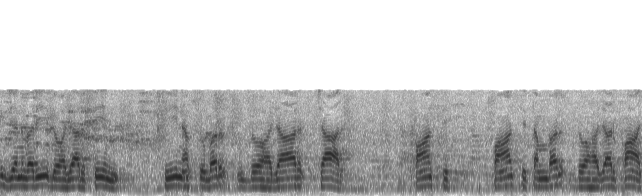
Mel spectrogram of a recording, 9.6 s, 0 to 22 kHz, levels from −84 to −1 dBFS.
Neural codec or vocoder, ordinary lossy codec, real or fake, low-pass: none; AAC, 16 kbps; real; 7.2 kHz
